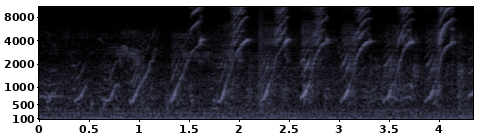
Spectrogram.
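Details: Pet guinea pig while eating: a series of rising, whistled squeaks, about two or three per second, each sweeping quickly upward to a high pitch, over a soft low background rumble.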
